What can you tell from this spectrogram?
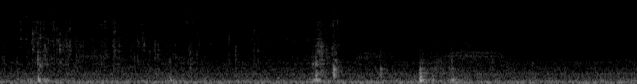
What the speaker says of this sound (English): So let me go and fill this up with formula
